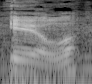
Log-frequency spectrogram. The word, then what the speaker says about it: IL: And right now, this ill that was stolen from us is located somewhere in the Limitless Fortress. You're calling it ill? Pronounced exactly the same as the English word ill, meaning sick or dying?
